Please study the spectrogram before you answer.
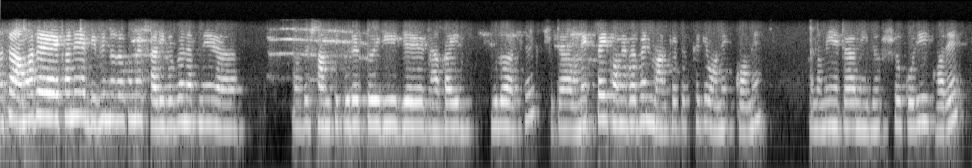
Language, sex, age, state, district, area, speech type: Bengali, female, 30-45, West Bengal, Howrah, urban, conversation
